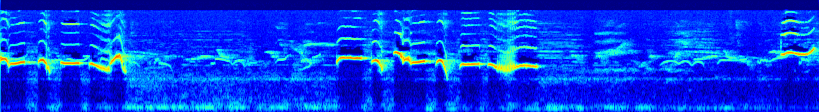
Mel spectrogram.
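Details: Oriental magpie-robin, a fast, energetic singer, giving clear whistled phrases with sharp upward and downward slurs in bursts separated by pauses, with a faint low hum beneath.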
